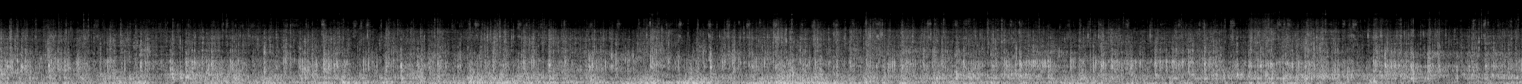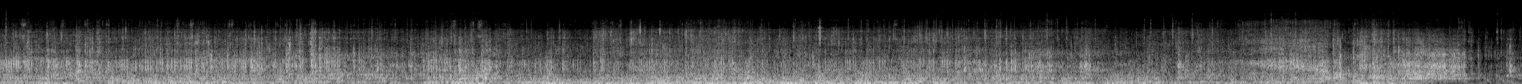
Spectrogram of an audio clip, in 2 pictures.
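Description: Mountain bike descending a rocky trail, heard from a camera mounted on the rider or bike: constant wind buffeting on the microphone over tyres rolling on rock and loose gravel, with the bike rattling and knocking over bumps. The noise drops away right at the end as the bike slows.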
